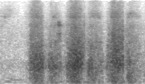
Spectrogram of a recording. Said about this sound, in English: What the heck is going on? someone doing some sanding. Hyperventilating? Yes. Oops, sorry. That was me. I stood up for a second.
